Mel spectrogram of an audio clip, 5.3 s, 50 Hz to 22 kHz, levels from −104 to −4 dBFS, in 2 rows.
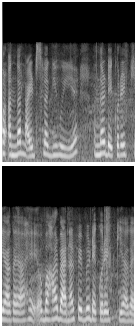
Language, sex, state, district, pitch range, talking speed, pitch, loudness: Hindi, female, Maharashtra, Chandrapur, 205-240 Hz, 225 wpm, 225 Hz, -22 LUFS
